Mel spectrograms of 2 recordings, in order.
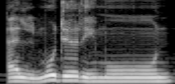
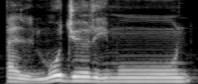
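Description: First: The j drifts toward a d sound. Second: The j is a clear true j. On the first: The speaker calls it wrong. "حتى لا تصير دالا، مثل المجرمون" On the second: The speaker calls it right. "والصواب المجرمون"

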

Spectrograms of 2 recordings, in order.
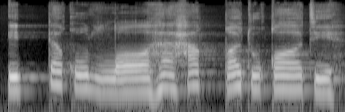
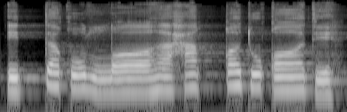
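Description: Both takes have the same delivery.

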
